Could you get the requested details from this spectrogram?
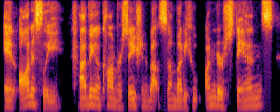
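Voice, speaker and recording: A man's voice: mid-range voice, steady tone, fairly quick, no room sound, clean studio sound. Earnest man addressing his viewers. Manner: earnest, talks straight to viewers and chat. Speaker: reaction video host. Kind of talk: casual reaction commentary.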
